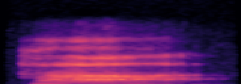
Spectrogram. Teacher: And glottal fricatives, ha. The glottis is open.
